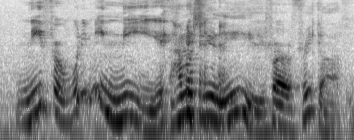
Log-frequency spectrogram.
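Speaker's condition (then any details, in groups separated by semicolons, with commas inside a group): No condition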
